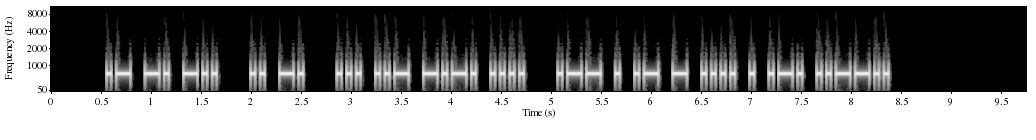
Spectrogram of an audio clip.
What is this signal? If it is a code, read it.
Morse code, heard as a keyed tone, about 25 wpm, 700 Hz. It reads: AND IN SUCH WEATHER?
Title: Sentences from Top 1000 Words - Review Part 5 - 25wpm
